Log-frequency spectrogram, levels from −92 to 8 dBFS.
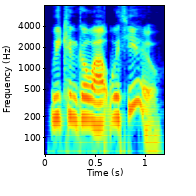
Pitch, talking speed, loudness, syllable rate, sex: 185 Hz, 300 wpm, -16 LUFS, 5.2 syllables/s, male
